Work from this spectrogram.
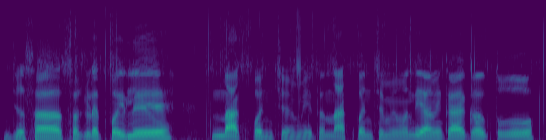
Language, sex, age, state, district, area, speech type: Marathi, male, 30-45, Maharashtra, Nagpur, rural, spontaneous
